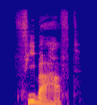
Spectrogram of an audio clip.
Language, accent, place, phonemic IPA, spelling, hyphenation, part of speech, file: German, Germany, Berlin, /ˈfiːbɐhaft/, fieberhaft, fie‧ber‧haft, adjective, De-fieberhaft.ogg
- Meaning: feverish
